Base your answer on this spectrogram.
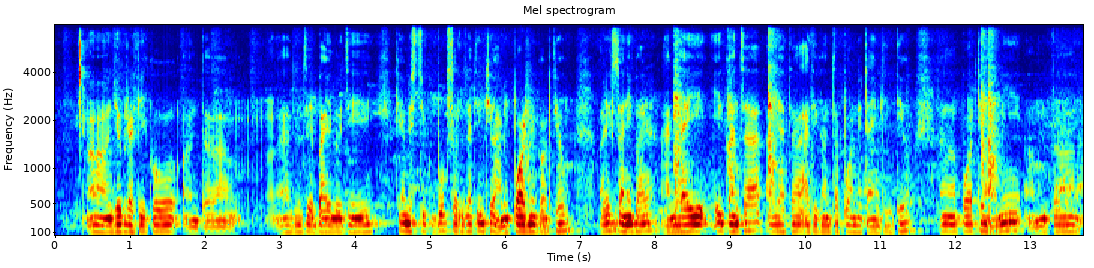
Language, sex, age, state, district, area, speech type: Nepali, male, 18-30, West Bengal, Kalimpong, rural, spontaneous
